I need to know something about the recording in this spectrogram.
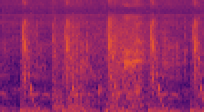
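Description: A fireball explodes with a loud boom.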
